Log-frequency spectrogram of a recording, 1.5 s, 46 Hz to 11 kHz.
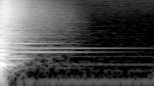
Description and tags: Unlayered Snare hits. Tama Silverstar birch snare drum recorded with a single sm-57. Various Microphone angles and damping amounts.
